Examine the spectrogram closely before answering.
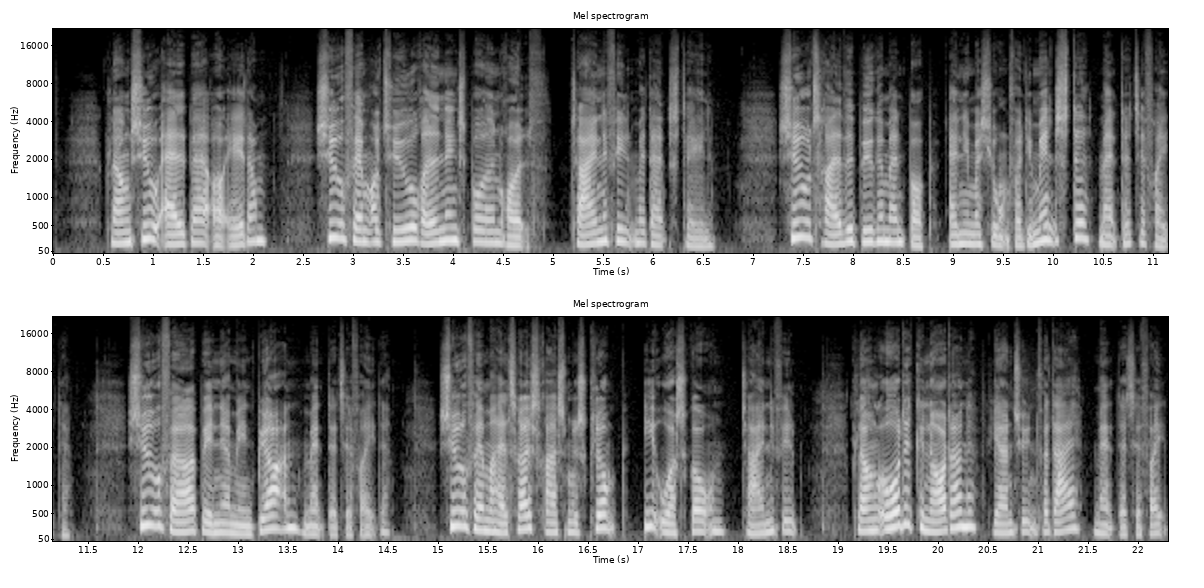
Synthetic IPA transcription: kʰlɒ̽ɡ̥n̩syʊ̰ʔælb̥æʔɒ̽ʔɛːd̥æm | syʊfem̰ɒ̽t͡sʰyːʊəʁeð̞ˠne̝ŋsb̥ɔ̽ːð̞ˠn̩ʁɒ̽l̰f | t͡sʰɑ̈ɪnəfil̰mːed̥æn̰sɡ̥̚t͡sʰɛːlə | syʊ̰t͡sʰʁaðˠʋəb̥yɡ̥̩ˠmænb̥ɒ̽b̥ʔænimæɕo̝̰ːnfɒ̽d̥ime̝nsd̥əmæn̰d̥æt͡sʰe̝lfʁɛd̥æ | syʊ̰ɒfɶɐb̥enjæminb̥jɶɐ̰nmæn̰d̥æt͡sʰe̝lfʁɛ̰d̥æ | syʊ̰femɒ̽hælt͡sʰʁasʁɑ̈smoskʰlɔ̽m̰b̥iʔuɐsɡ̥ɒʊ̰n̩t͡sʰɑ̈ɪnəfil̰m | kʰlɒ̽ɡ̥ŋ̩ɔ̽ːɾəɡ̥nɒd̥ɐnəfjæɐnsy̰ːnfɒ̽d̥ɑ̈ɪmæn̰d̥æt͡sʰe̝lfʁɛ̰ːd̥æ

